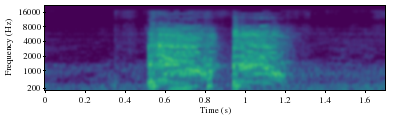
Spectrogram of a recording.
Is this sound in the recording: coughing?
yes

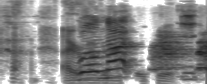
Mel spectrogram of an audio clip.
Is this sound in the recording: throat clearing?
no

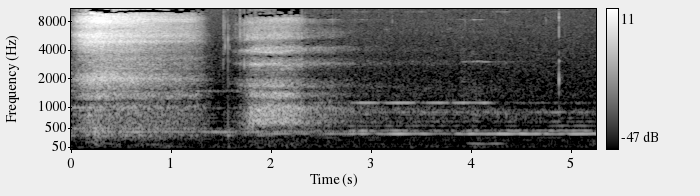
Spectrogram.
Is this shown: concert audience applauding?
no

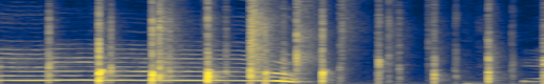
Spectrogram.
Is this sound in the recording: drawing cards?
no

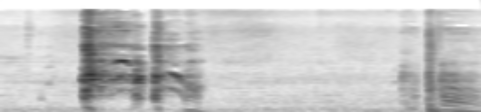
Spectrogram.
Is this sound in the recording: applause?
no

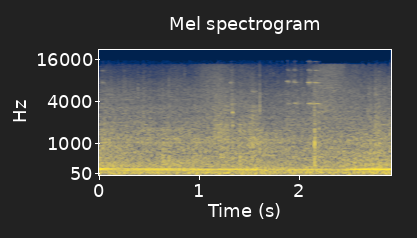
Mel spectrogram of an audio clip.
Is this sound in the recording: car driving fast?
yes

